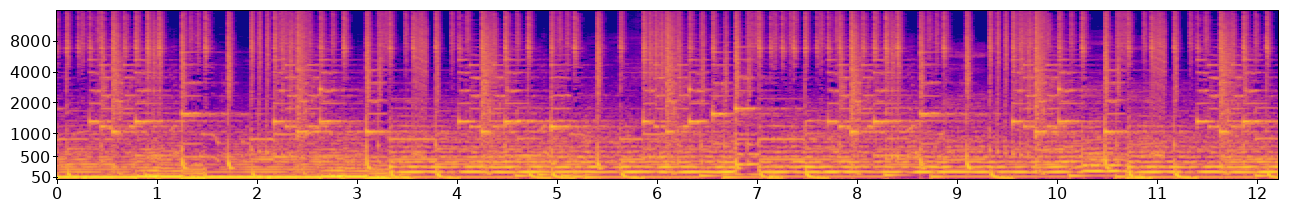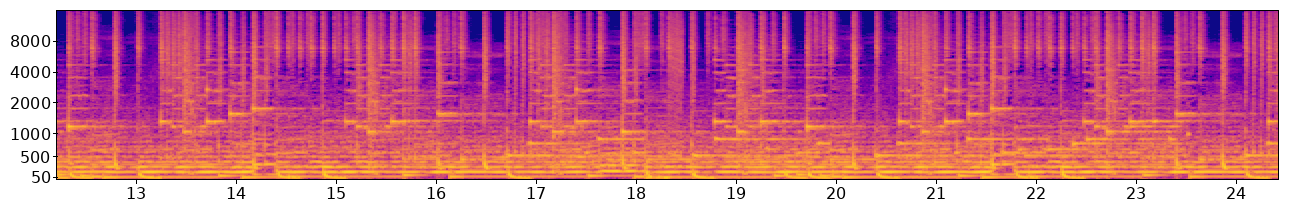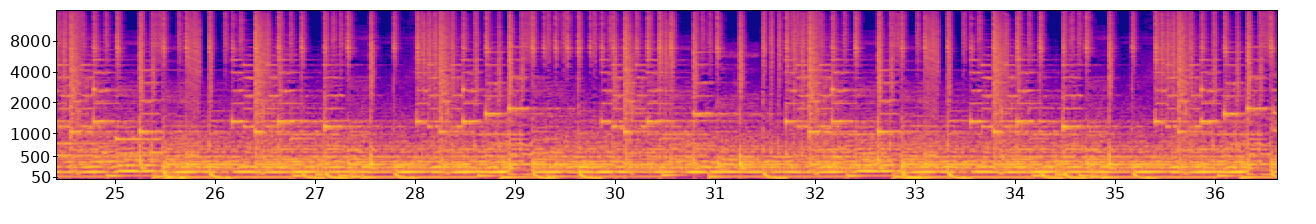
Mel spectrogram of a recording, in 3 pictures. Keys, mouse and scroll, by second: 0.8 click, 2.6 click, 3.1-4.3 typing, 4.1 click, 5.0 click, 6.2 click, 10.6-11.1 scroll down 6, 11.5 o, 12.2 click, 12.7 click, 13.8 click, 14.0-14.6 scroll, 15.1 Escape, 15.3 Escape, 15.3 scroll up 10, 15.4 Escape, 15.5-16.0 scroll, 16.3 click, 17.2 m, 17.7 click, 18.9 click, 19.3-20.6 scroll down 29, 20.6 scroll up 1, 20.8 scroll down 1, 20.9 scroll, 21.1-21.7 scroll up 2, 22.0 scroll, 22.9 o, 24.3 click, 24.7 q, 26.0 ctrl+Up, 26.4-26.7 scroll up 7, 27.8-28.1 scroll up 3, 28.1-28.5 scroll, 28.5 click, 29.4 click, 30.6-33.7 typing, 31.4 Return, 33.2-33.6 scroll, 34.2 scroll down 8, 34.7 click, 34.9-35.3 scroll down 7, 36.2 scroll.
